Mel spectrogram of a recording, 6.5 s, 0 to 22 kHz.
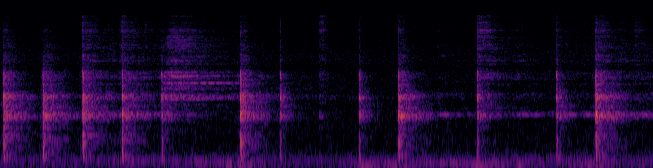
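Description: Programmed guide drum beat from Logic Pro's Drummer, voiced with Steven Slate Drums 4 samples, playing back faintly through a MacBook's built-in speakers. It is a steady beat of sharp hits, about two and a half a second, each with a ringing tail, while patterns are being auditioned.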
